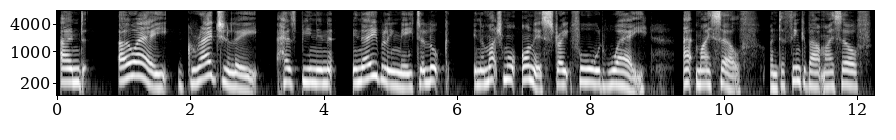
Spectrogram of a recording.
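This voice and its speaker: A woman from England, giving a thoughtful, candid personal testimony in an interview and laughing softly at times. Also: mid-range voice, takes it slowly. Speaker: interviewee, program member.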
